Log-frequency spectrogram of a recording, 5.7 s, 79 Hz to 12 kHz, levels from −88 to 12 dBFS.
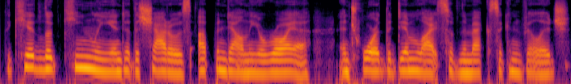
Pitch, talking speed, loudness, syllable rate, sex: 170 Hz, 220 wpm, -16 LUFS, 6.0 syllables/s, female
